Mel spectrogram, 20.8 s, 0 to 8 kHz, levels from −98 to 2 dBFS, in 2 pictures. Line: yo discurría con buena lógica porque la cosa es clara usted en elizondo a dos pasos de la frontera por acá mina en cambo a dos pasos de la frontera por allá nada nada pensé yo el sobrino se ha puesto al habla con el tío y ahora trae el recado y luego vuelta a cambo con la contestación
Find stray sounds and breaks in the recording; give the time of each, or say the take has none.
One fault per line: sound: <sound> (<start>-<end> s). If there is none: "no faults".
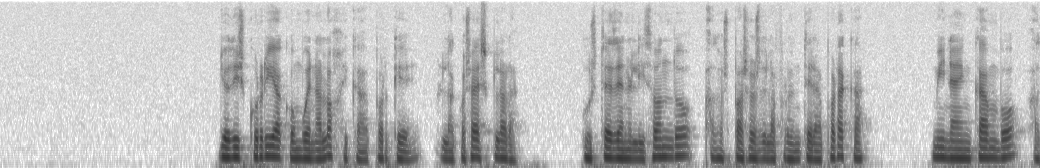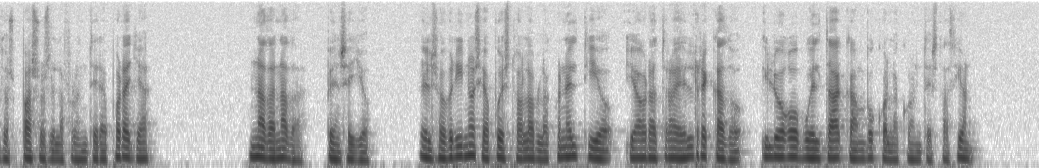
no faults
